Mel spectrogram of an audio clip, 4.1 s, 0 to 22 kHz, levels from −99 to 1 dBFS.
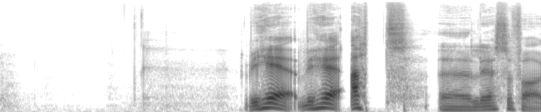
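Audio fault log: No fault found in this speech clip.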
